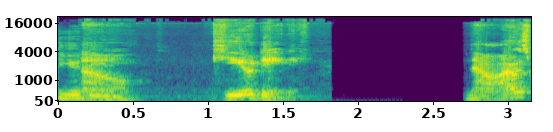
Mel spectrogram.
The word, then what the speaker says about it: Chiodini: Yeah that's Kudini. Kini. Now Kyodini. Now I was pronouncing your last name wrong.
